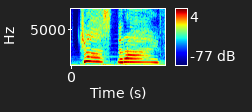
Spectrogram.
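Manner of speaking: high mock-panicked order; panicked urging. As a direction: urge it in a high, tense imitation. Roomie urging the driver, panicked.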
